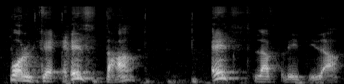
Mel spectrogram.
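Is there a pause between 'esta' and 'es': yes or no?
yes. There is a pause between esta and es.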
